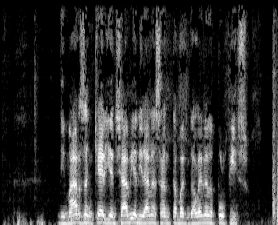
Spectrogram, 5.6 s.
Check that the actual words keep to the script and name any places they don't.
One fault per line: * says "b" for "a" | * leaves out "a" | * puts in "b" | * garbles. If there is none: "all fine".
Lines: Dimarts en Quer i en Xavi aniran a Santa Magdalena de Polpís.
all fine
